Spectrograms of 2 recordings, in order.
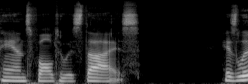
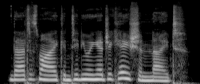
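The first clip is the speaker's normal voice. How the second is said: higher-pitched, prim refusal; a higher character voice, firmly declining; lightly voiced Zandy; 5 semitones higher, 4 dB louder than usual. A narrator's reading. Zandy explaining to Daniel, higher-pitched firm refusal.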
